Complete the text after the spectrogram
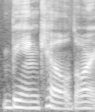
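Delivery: ordinary talk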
